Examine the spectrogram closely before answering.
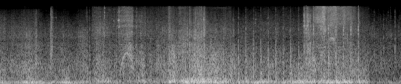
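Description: Gunfire cracks in short bursts.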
